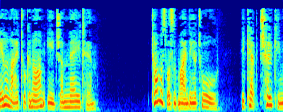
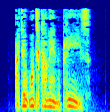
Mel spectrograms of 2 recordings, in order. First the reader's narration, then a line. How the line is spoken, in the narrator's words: Stephen whispered to me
